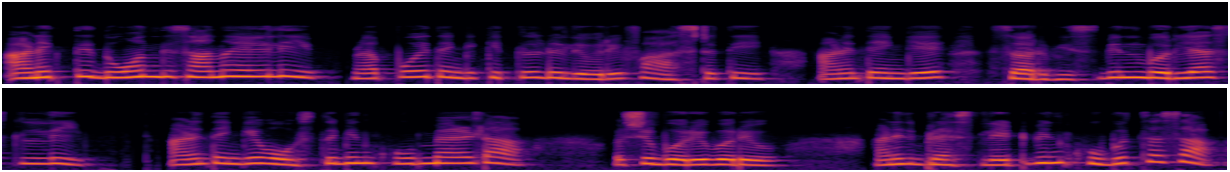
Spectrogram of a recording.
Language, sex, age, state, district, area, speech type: Goan Konkani, female, 18-30, Goa, Canacona, rural, spontaneous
